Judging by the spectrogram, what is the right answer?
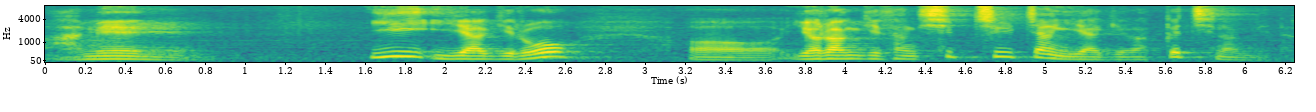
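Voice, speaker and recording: A man's voice: mid-range voice, a little slow. A male pastor preaching a sermon, retelling scripture with rhetorical questions. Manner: expressive storytelling with rhetorical questions.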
